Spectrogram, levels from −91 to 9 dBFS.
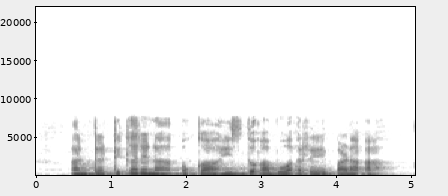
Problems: echo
